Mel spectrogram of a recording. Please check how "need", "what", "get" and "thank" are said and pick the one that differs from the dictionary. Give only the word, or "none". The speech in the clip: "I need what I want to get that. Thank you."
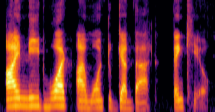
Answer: thank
